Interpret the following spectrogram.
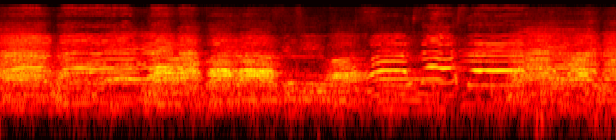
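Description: Mixed church choir of men's and women's voices singing a Shona hymn in harmony, unaccompanied.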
